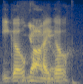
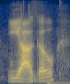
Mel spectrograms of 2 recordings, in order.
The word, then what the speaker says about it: Iago: Ego. Iago.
